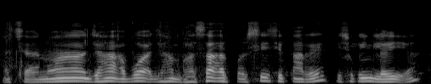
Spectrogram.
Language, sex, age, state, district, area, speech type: Santali, male, 45-60, Jharkhand, East Singhbhum, rural, spontaneous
